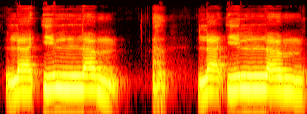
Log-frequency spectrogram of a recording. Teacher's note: Nun hərfi yetişir ləmə və idğam bilağunna olacaq. Yəni nun hərfi ləmə çevriləcək və ağız boşluğunda deyiləcək.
